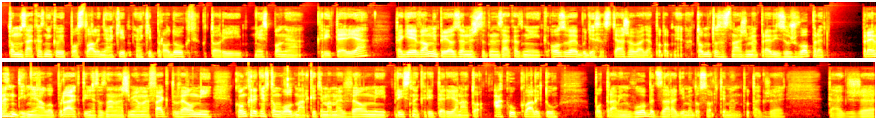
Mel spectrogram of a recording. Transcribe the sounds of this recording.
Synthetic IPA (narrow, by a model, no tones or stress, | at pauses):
t̪ɔmuzaːkazɲiːkɔʋipɔslaliɲɛakiːɲɛakiːpɾɔd̪ukt̪kt̪ɔɾiːɲɛspl̩ɲakɾit̪ɛːɾia | t̪aɡjɛʋɛʎmipɾiɾɔd͡zɛnɛːʒɛsat̪ɛnzaːkazɲiːɡɔzʋɛbuɟɛsascaʒɔʋaɟapɔd̪ɔ̰bɲɛ̰ʔat̪ɔmut̪ɔsasnaʒiːmɛpɾʔɛd̪iːzɟuʒʋɔpɾɛt̪ | pɾɛʋɛnt̪iːʊɲɛalɛbɔpɾɔakt̪iːʊɲɛt̪ɔznamɛnaːʒɛmimaːmɛfaɡt̪ʋɛʎmikɔŋkɾɛːt̪ɲɛft̪ɔmʋɔld̪maɾkɛcɛmaːmɛʋɛʎmipɾʔiːsnɛːkɾit̪ɛːɾianat̪ɔ̰akuːkʋalit̪upɔt̪ɾʔaʋiːnʋʊɔbɛd͡zzaɾaɟiːmɛd̪ɔsɔ̰ɾt̪imɛnt̪u̥t̪aɡʒɛt̪aɡʒɛ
